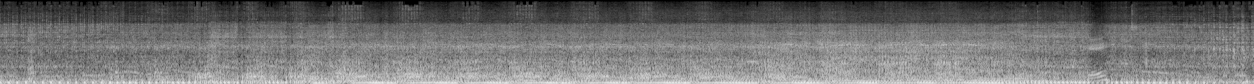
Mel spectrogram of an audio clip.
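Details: Yamaha Mio Soul i 125 after hard-starting fix on the starter motor (new carbon brushes, greased, extra wiring): starter spins briskly, voltage dropping only to about 10-11 V from 13.2 V, engine catches cleanly with no hesitation.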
